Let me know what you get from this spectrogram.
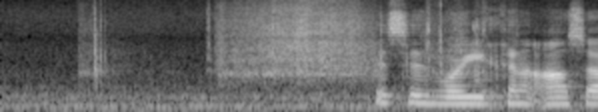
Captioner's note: paper rustling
